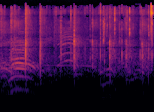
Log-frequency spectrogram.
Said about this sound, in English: I don't like this clapping. I know you're writing, but you have to put the pen down, clap, and then continue.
